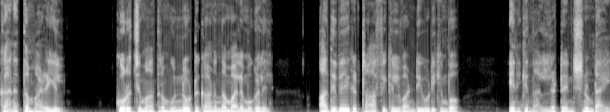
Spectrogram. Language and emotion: Malayalam, fearful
